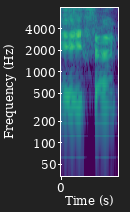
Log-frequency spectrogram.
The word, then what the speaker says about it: afferent: pronounce it i just i do the a fahren to emphasize the difference between afferent and efferent which are the motor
